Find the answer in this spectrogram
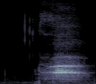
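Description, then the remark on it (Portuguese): A single breathy swallow-and-exhale after a quick sip of water, rising softly and fading within a second, with no talking. “beber mais uma água.”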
